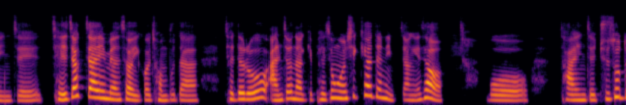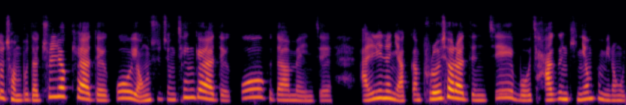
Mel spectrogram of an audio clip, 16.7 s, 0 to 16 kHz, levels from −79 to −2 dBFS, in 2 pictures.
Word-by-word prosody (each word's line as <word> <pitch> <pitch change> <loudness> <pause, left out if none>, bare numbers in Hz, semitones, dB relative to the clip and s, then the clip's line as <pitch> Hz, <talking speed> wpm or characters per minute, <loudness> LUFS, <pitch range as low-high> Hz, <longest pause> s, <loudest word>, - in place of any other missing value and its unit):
인제 165 +2 -6 0.2
제작자이면서 225 - +4
이걸 185 +2 -3
전부 185 -1 -5
다 175 -2 -2 0.4
제대로 215 +5 +3
안전하게 195 +1 +1
배송을 240 +5 +1
시켜야 335 +6 +1
되는 275 -5 0
입장에서 185 +2 +2 0.6
뭐 175 -1 -2 0.4
다 195 -2 +1
인제 185 0 -2
주소도 250 +6 -1
전부 195 -4 -3
다 180 -1 -3
출력해야 300 - +2
되고 200 +7 -2
영수증 200 +4 -5
챙겨야 275 -5 +2
되고 255 - -4
그다음에 180 -5 -6
인제 160 +1 -12 0.3
알리는 230 +6 +1
약간 170 +3 -4
브로셔라든지 230 - +2
뭐 175 0 -5
작은 195 +5 -1
기념품 220 +1 -4
이런 175 -1 -8
거 165 - -10
200 Hz, 295 characters per minute, -23 LUFS, 180-245 Hz, 0.6 s, 제작자이면서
